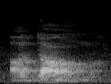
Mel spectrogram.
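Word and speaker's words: אדם: that that word is pronounced in hebrew it's pronounced this way a w m a dom now of course we have designated that in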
